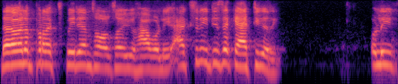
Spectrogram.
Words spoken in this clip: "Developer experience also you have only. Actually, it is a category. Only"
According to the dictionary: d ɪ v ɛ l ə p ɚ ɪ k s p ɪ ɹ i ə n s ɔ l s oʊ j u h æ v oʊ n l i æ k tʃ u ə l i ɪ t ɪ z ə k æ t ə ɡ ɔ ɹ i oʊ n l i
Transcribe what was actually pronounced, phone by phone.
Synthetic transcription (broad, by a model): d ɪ v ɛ l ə p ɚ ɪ k s p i ɹ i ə n s ɔ l s oʊ j u h æ v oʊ l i æ k tʃ u ə l i ɪ t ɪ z ə k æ t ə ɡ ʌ ɹ i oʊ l i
